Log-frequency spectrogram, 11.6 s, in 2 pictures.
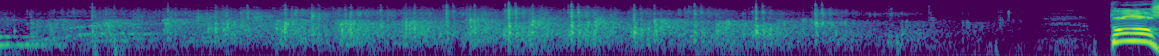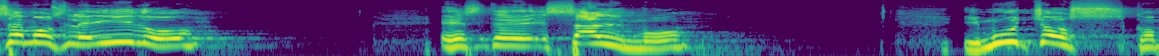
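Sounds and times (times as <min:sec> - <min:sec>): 
audience clapping hands: 0:00.0 - 0:05.3
speech: 0:05.8 - 0:06.9, 0:08.0 - 0:09.4, 0:10.6 - 0:11.5.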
